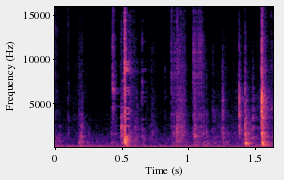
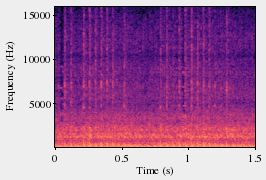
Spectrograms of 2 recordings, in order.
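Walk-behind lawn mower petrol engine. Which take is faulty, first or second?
second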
